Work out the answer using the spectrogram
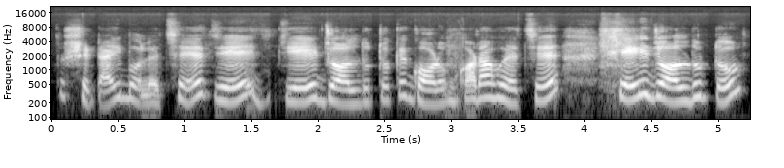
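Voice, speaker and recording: Soft-spoken Bengali woman teaching science. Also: fairly high pitch, measured pace, gravelly, lo-fi sound. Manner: reads questions aloud, then explains step by step with checking questions. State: slightly unwell, speaking softly. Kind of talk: explaining a science lesson.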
